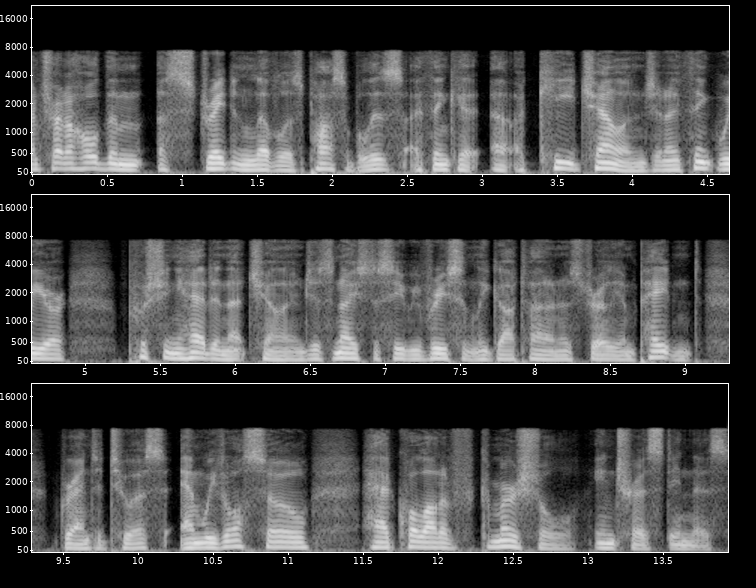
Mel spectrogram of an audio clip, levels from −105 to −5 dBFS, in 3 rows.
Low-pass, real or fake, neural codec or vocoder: 7.2 kHz; fake; codec, 16 kHz in and 24 kHz out, 0.4 kbps, LongCat-Audio-Codec, two codebook decoder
